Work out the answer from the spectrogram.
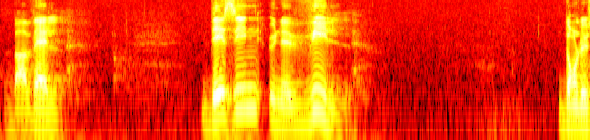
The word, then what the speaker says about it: Babel: Babel on est brûle on prononce bavel désigne une ville dans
